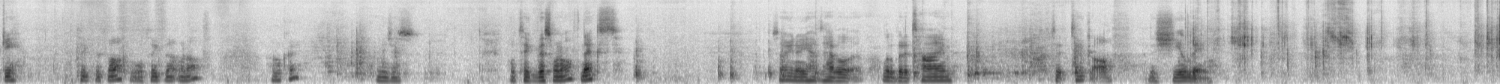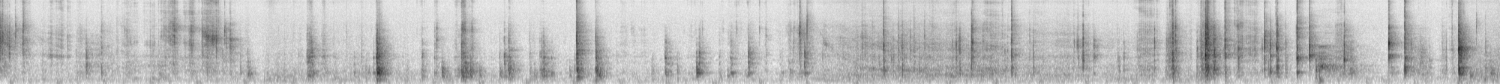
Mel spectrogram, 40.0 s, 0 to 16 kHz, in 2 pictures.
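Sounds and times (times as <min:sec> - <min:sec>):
plastic film crinkling: 0:15.6 - 0:26.5, 0:29.6 - 0:38.0.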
